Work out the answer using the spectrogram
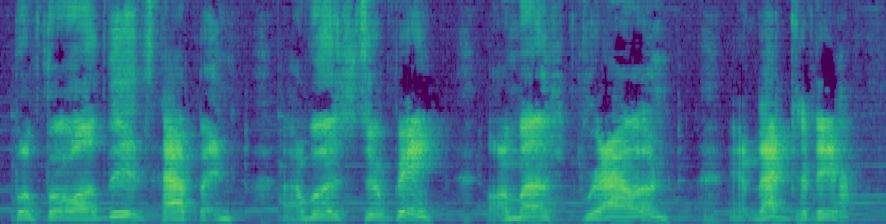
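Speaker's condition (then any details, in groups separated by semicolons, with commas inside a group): Traumatic brain injury (pontine cavernoma)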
